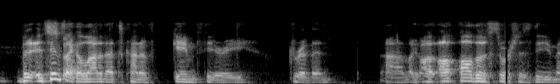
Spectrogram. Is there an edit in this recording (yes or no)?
no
